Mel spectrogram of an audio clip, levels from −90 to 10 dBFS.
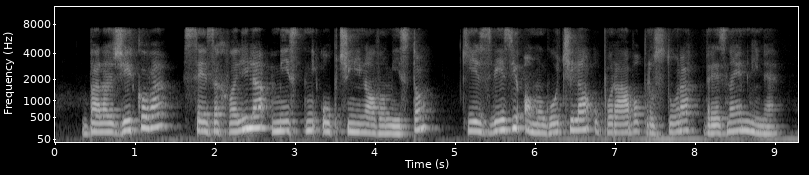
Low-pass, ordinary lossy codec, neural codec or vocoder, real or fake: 7.2 kHz; none; codec, 16 kHz, 6 kbps, DAC; fake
